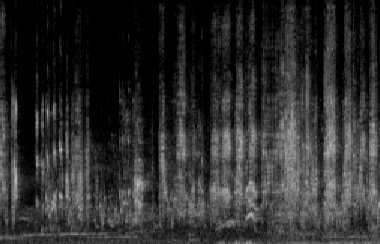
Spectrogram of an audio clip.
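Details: Budgerigar chirping, said to be happy: quick rasping chatter with short clicks and a few thin whistled notes, uneven rhythm.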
